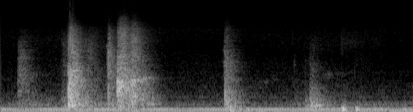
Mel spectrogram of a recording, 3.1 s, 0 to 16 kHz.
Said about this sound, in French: Ouvre le buffet. En prend 2 verres.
